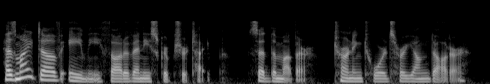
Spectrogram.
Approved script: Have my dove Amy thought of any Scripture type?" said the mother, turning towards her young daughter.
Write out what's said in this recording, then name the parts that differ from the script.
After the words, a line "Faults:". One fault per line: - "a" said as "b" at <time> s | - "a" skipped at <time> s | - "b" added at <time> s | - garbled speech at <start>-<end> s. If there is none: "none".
Has my dove Amy thought of any Scripture type?" said the mother, turning towards her young daughter.
Faults:
- "Have" said as "Has" at 0.0 s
